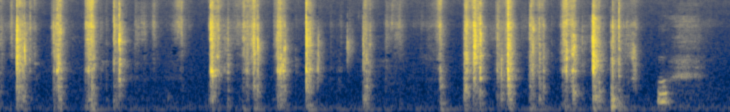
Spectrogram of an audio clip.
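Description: Tarot cards being shuffled and cut by hand, a quick run of crisp papery riffles and slaps in uneven bursts, close and fairly quiet, with no talking.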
